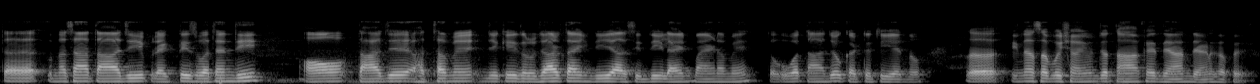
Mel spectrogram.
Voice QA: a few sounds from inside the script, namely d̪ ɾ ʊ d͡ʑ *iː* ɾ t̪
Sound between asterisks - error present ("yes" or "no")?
yes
